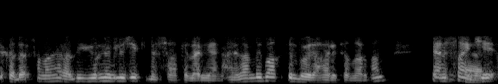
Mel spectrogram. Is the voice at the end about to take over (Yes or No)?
No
